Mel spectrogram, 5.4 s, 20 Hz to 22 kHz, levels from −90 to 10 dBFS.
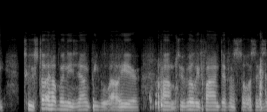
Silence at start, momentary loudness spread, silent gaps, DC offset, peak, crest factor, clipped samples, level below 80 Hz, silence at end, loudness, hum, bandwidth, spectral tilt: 0 s; 8 LU; 0.36-0.46 s; under 0.1%; -8 dBFS; 18 dB; under 0.1%; -62 dBFS; 0 s; -25 LUFS; none; 6.4 kHz; -8.5 dB/octave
